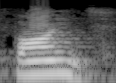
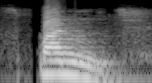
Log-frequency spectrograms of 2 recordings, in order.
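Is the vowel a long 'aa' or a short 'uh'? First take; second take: long aa; short uh. First: The vowel is a long 'aa' sound. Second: The vowel is a short 'uh' sound. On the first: The speaker calls it wrong. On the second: The speaker calls it right.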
